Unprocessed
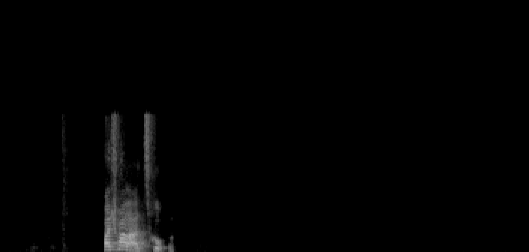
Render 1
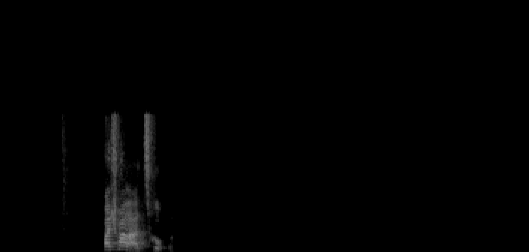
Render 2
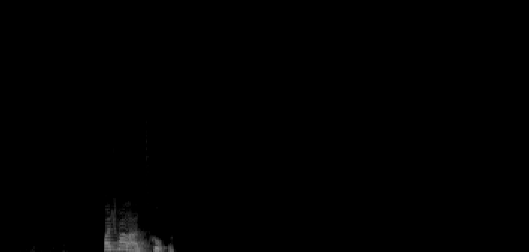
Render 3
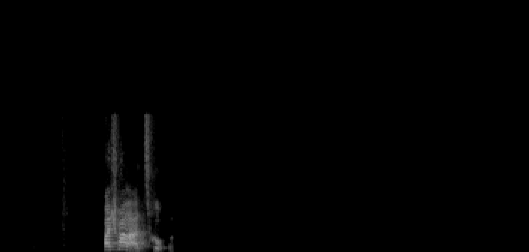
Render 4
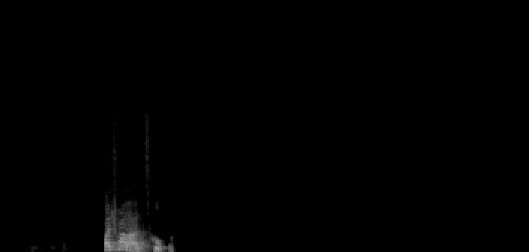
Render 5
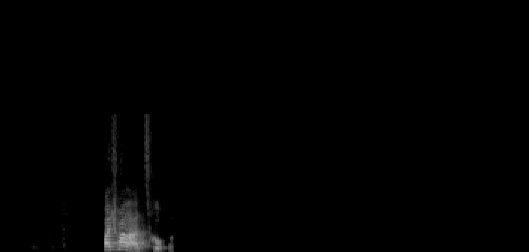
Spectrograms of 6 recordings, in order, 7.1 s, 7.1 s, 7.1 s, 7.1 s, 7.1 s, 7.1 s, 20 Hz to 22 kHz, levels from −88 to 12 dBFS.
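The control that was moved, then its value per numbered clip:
band-pass filter, frequency: 7.8 kHz, 100 Hz, 3.1 kHz, 310 Hz, 1.1 kHz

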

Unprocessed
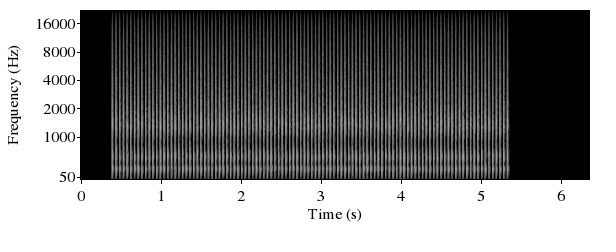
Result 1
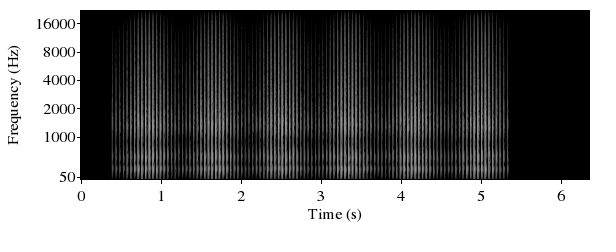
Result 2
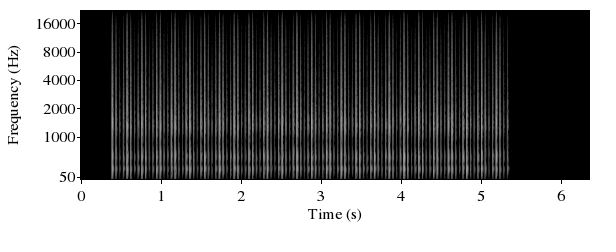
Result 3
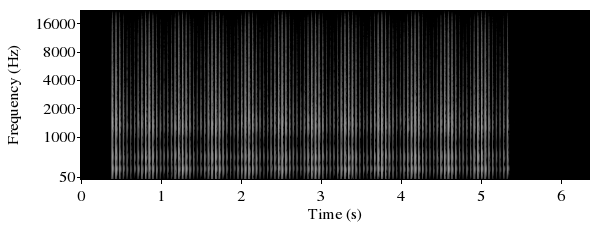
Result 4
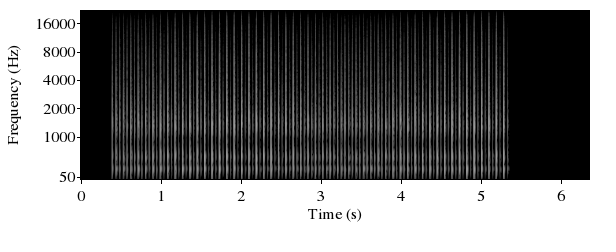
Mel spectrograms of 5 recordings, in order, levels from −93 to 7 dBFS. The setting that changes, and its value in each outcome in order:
logarithmic tremolo, rate: 1.2 Hz, 5.2 Hz, 2.4 Hz, 11 Hz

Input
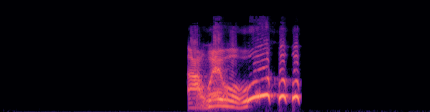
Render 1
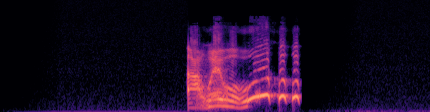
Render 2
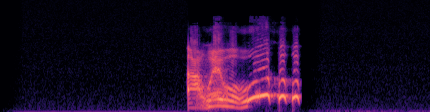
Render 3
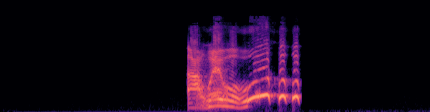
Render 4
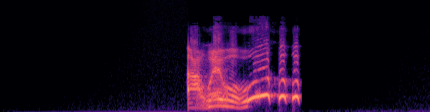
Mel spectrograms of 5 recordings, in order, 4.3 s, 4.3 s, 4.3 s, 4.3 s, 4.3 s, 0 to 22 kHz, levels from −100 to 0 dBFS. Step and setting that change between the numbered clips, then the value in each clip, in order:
recorder AGC, rising by: 33 dB/s, 87 dB/s, 5.3 dB/s, 13 dB/s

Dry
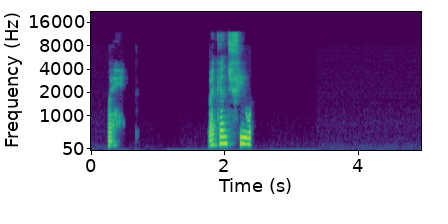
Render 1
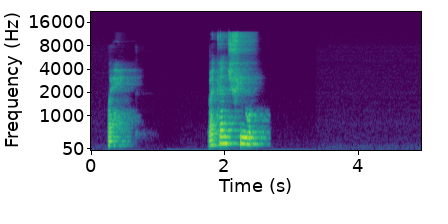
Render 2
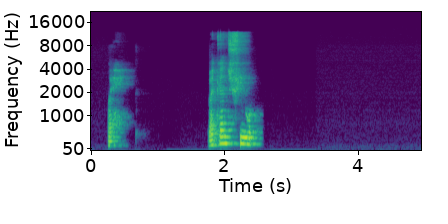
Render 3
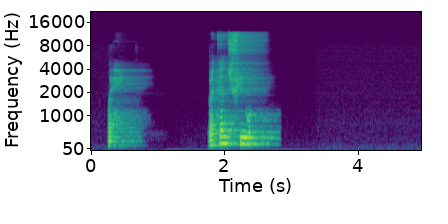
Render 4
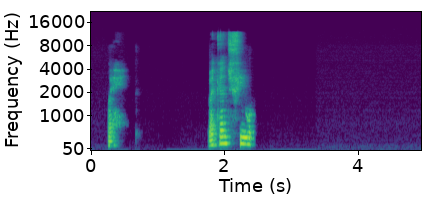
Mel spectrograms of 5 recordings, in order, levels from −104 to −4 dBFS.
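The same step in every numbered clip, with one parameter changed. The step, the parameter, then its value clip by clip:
gated-style reverb, gate: 310 ms, 200 ms, 470 ms, 80 ms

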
